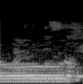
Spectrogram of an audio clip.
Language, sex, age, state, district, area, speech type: Gujarati, male, 18-30, Gujarat, Valsad, rural, spontaneous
